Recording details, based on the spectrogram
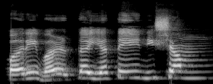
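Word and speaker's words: परिवर्तयतेऽनिशम्: च केशव आत्मयोगेन भगवान परिवर्तयते निशम, परिवर्तयते निशम। ये जो अ आकार है अवग्रह, उसका उच्चारण हमें ड नहीं करना है, वो एक्चुअली अ है जो हमें स्किप करके निशम बोलना है।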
